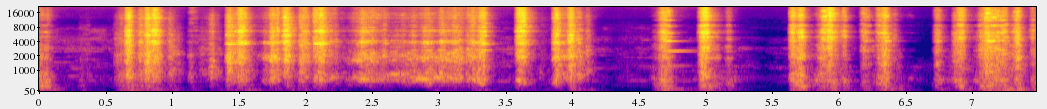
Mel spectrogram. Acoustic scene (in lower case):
kitchen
